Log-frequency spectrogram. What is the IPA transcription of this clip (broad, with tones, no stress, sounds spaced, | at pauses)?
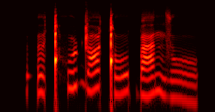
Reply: ʔ ə˧˩ ǃʰ u˧˥ ɖ ɑ˧˥ ǃ o˧˥ ɓ a˧˥ n z o˧˩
